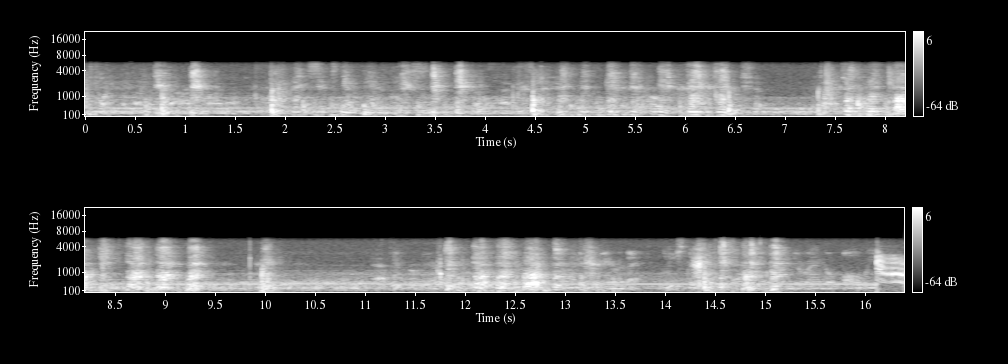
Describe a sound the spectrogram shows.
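A small dog barks excitedly.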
